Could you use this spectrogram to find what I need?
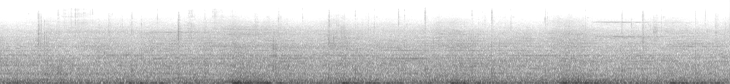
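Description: Heavy footsteps splash slowly through shallow water.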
